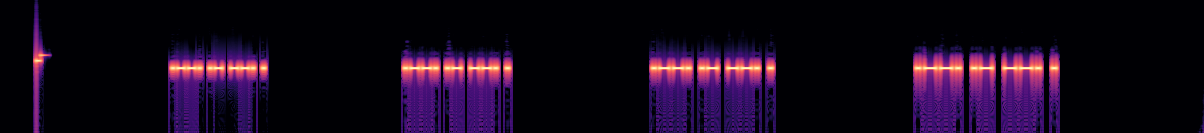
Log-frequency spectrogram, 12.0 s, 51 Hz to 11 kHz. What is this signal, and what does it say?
Morse code, heard as a keyed tone, about 42 wpm, 700 Hz. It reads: PAGE PAGE PAGE PAGE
